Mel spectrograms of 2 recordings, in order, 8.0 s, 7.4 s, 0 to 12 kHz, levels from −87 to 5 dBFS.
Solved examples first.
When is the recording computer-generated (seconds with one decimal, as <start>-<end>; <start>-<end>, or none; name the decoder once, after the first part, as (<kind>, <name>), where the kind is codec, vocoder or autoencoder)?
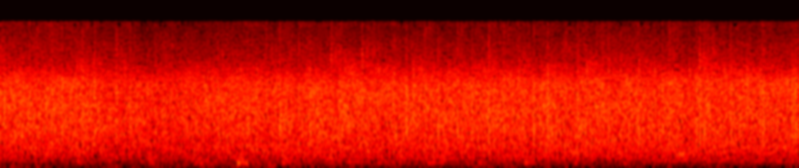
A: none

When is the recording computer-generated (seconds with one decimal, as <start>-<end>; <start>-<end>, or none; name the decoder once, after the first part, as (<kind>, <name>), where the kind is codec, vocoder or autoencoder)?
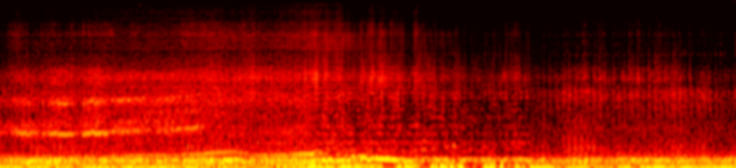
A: 3.1-5.3 (vocoder, BigVGAN v2)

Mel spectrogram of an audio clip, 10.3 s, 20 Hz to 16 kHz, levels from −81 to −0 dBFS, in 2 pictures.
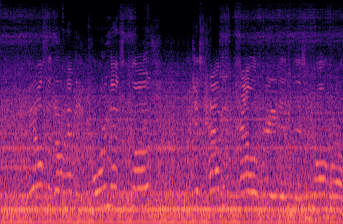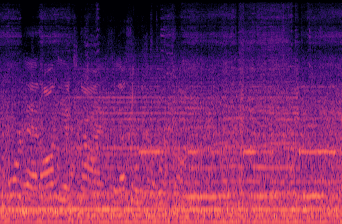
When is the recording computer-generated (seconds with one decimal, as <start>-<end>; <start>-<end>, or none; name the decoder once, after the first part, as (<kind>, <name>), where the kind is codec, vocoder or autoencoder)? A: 7.7-8.9 (vocoder, BigVGAN v2); 9.6-10.3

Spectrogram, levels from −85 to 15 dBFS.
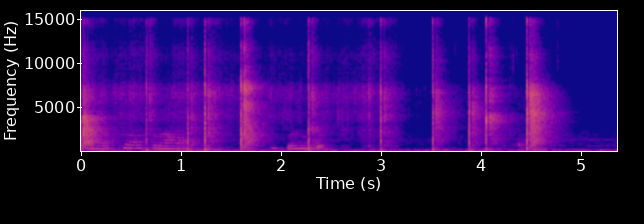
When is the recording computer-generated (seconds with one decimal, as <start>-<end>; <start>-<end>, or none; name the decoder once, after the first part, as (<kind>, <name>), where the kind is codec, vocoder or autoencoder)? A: none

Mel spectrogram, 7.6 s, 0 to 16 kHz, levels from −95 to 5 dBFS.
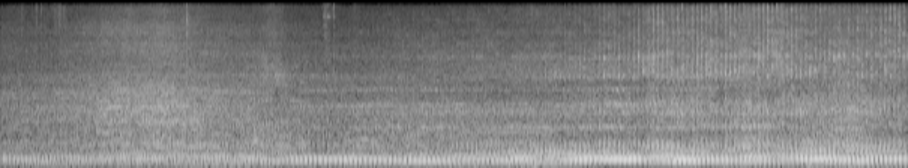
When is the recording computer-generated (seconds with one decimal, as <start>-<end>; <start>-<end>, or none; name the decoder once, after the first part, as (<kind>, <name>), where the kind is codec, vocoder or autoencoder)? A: none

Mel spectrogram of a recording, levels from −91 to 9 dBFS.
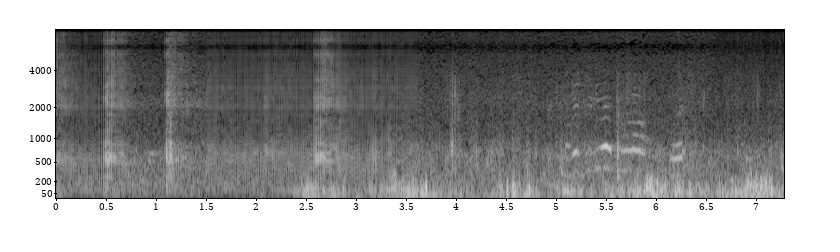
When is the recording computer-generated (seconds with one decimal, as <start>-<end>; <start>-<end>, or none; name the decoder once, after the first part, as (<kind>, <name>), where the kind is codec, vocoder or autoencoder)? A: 0.0-0.7 (vocoder, BigVGAN v2); 1.5-3.6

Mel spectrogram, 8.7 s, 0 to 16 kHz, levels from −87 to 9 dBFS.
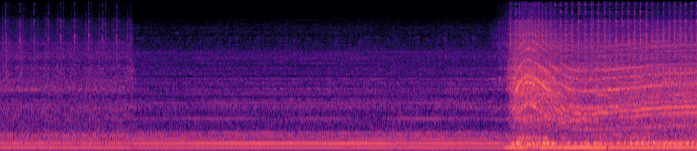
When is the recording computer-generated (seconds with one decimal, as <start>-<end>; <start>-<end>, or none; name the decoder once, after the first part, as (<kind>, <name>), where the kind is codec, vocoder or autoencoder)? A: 4.1-7.6 (vocoder, BigVGAN v2)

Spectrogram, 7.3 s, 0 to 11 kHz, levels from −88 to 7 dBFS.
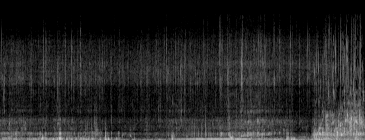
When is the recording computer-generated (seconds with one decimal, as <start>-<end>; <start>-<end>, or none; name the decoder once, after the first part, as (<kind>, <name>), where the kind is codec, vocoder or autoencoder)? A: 0.7-1.6 (vocoder, BigVGAN v2)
